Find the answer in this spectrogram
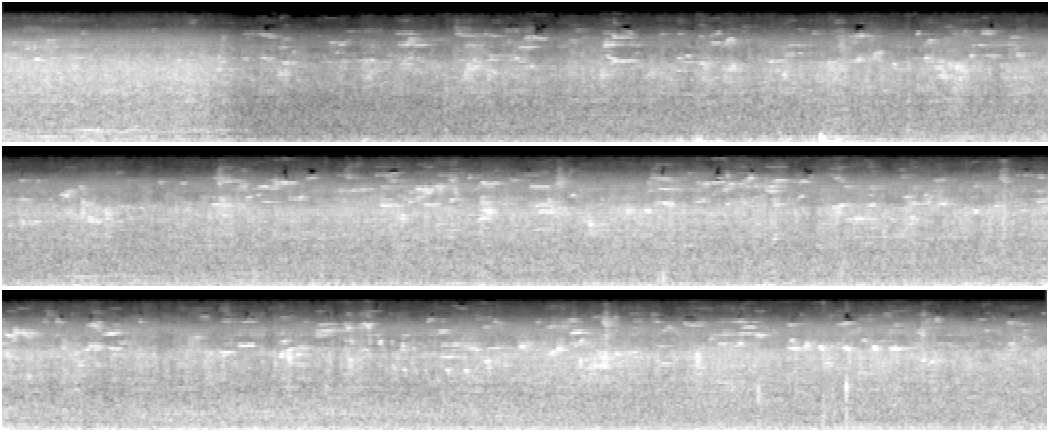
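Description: Many birds calling at once in a dense, continuous chatter of short overlapping chirps, with a few brief low thumps near the quarter mark that are the loudest sounds.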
